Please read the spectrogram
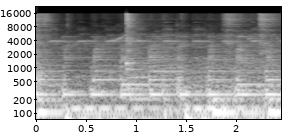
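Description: Gamelan music for a Rangda dance: metallophones ringing out a repeating pattern of pitched notes over drums, with a cymbal crash about a second in.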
